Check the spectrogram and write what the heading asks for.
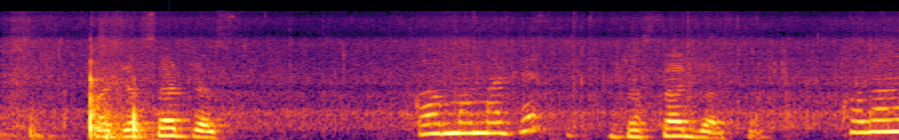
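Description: Boneless beef pieces sizzling in an aluminium pot as a wooden spoon stirs them, with a low frying hiss throughout. A person's voice comes in four short stretches over it and is the loudest sound.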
